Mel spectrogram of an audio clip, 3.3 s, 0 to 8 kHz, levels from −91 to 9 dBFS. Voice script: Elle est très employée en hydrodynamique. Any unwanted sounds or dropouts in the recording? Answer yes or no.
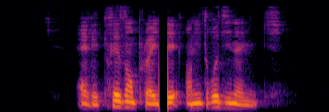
yes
